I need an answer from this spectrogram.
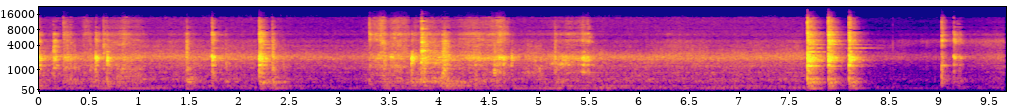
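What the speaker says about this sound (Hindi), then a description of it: "अब हम इनको चावलों के साथ मिक्स करेंगे।" Fried rice being stirred together with masala in a pan, with a spoon scraping and clinking against the metal in irregular bursts of sharp taps, separated by quieter gaps, close and clear with no talk.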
